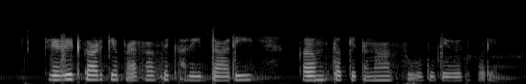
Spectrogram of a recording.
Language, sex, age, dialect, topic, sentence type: Bhojpuri, female, 18-24, Southern / Standard, banking, question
